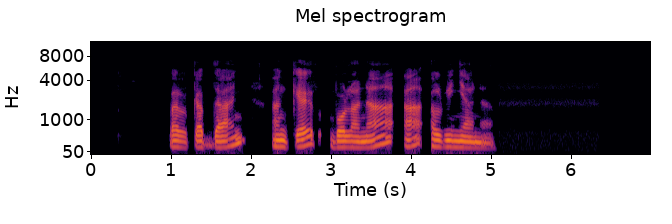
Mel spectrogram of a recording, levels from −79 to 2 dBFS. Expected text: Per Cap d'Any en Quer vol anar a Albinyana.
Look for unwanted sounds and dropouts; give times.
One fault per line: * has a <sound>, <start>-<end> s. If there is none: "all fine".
all fine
